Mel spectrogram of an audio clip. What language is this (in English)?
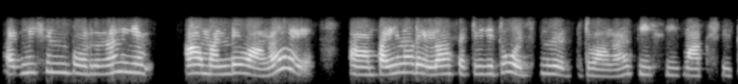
Tamil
